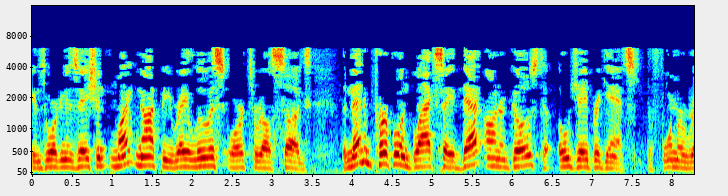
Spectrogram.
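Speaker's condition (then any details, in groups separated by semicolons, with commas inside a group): No condition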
